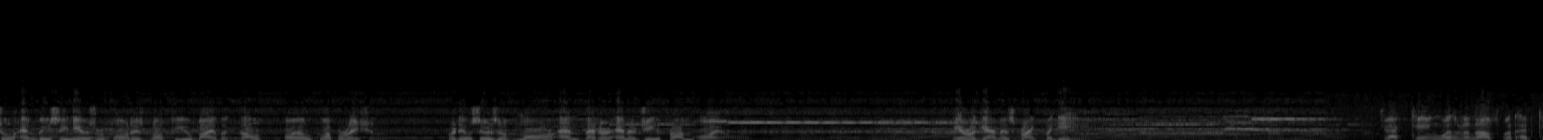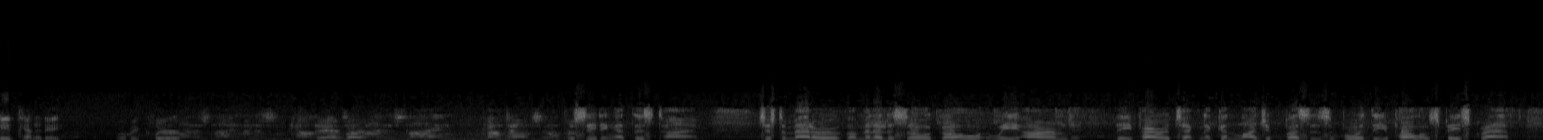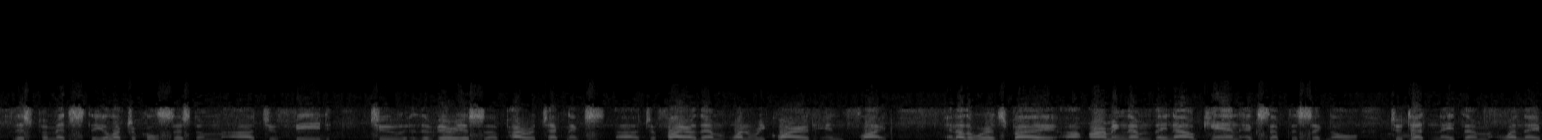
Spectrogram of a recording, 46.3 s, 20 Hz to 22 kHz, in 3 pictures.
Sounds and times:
Speech: 0.0 - 3.8, 4.5 - 7.4, 9.6 - 10.9, 13.8 - 46.2.

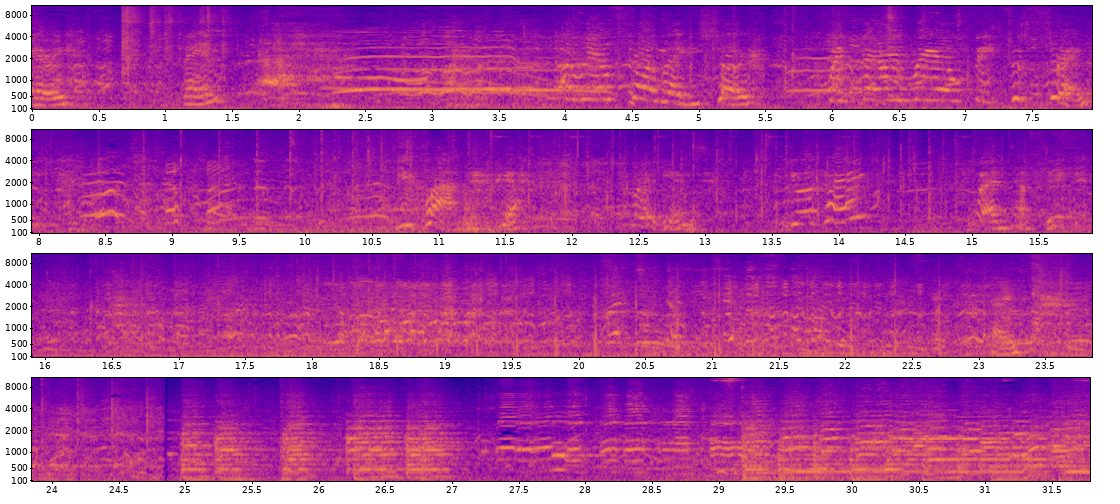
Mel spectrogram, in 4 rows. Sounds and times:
Outside, urban or manmade: 0.0 - 31.7.

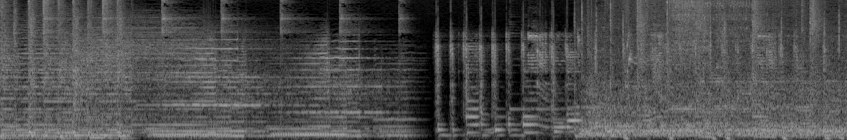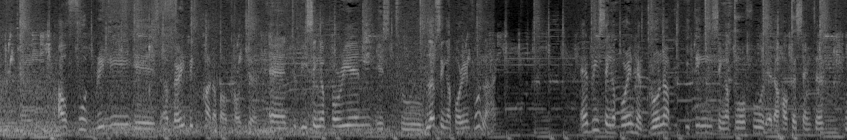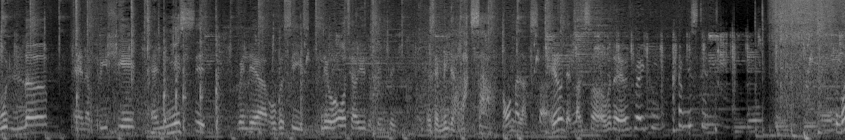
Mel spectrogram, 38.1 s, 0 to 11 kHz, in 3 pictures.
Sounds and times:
Music: 0.0 - 38.0
Speech: 13.6 - 20.2, 21.4 - 36.2.

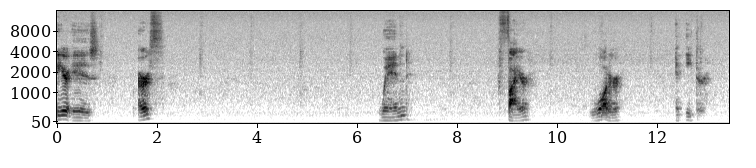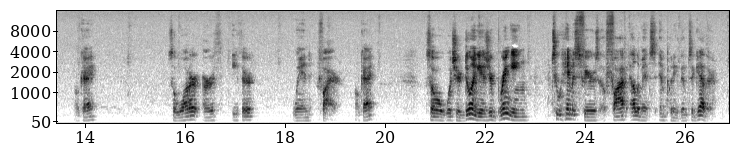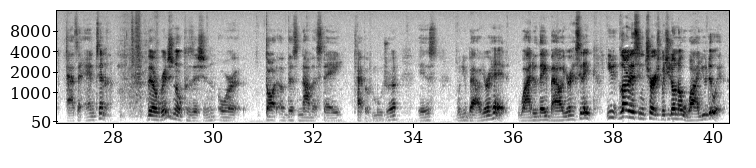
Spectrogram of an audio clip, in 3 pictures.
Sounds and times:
Speech: 0.0 - 0.9, 1.6 - 2.2, 6.4 - 7.1, 8.8 - 9.6, 10.6 - 11.4, 12.4 - 13.1, 13.8 - 14.3, 15.6 - 17.4, 18.2 - 19.8, 20.8 - 40.3
Inside, small room: 0.0 - 40.3.

